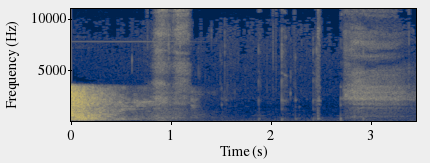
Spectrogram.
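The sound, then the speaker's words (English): A door bangs shut somewhere off in the distance, one heavy boom with a reverberant tail that fades over about a second, followed by a few faint clicks and a soft hiss. “By the way, there was a loud bang in the background.”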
